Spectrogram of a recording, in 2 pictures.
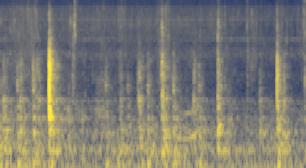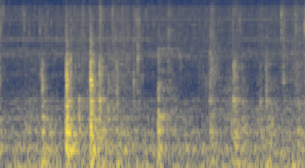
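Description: A wooden spoon stirring chicken feet and vegetables in a frying pan, with scattered scrapes and knocks of the spoon against the pan over a faint sizzle. The sharpest knock comes about three-quarters of a second in.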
